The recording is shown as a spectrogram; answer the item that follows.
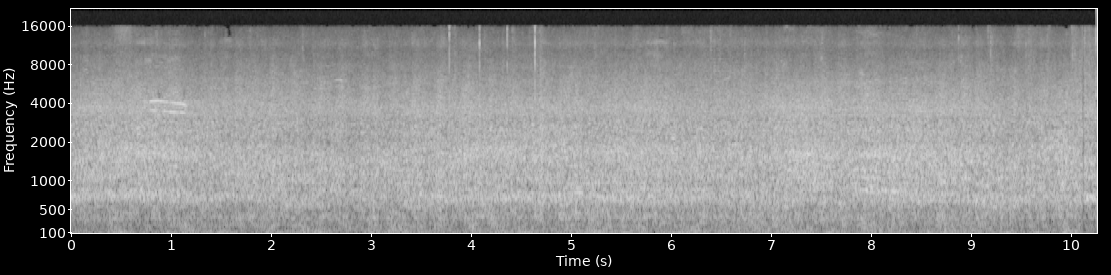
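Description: Crowd noise from a packed football stadium: the massed voices of thousands of supporters, steady and dense throughout.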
